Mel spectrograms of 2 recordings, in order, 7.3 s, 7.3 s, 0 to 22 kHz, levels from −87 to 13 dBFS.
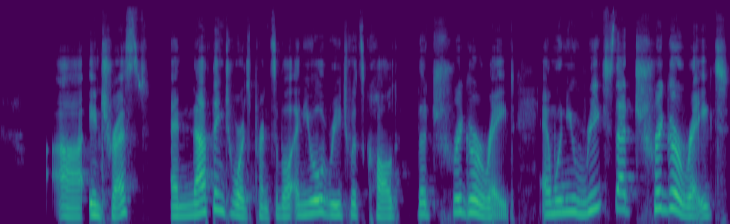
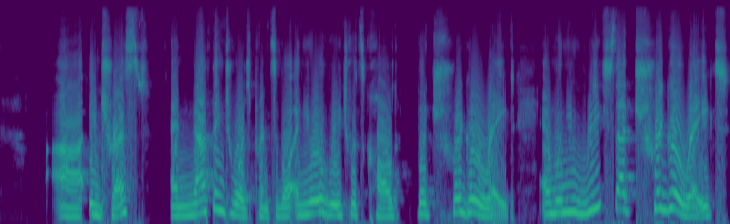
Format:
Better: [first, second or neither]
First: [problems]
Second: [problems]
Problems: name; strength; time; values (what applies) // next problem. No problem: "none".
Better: first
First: none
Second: distortion; heavy; 5 dB below the speech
